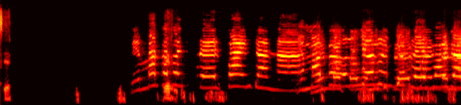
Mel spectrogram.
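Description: A child singing in a high voice, starting about two seconds in after a near-silent pause, with some notes held steady.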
